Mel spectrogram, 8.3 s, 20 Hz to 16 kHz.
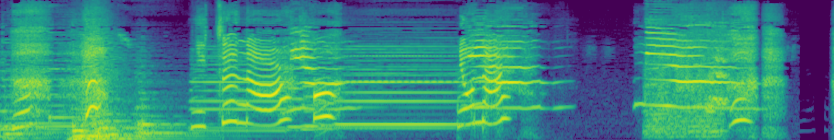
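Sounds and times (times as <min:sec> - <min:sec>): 
speech: 0:00.1 - 0:01.2
cat meowing: 0:02.8 - 0:03.6, 0:04.6 - 0:05.8, 0:06.4 - 0:07.6.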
